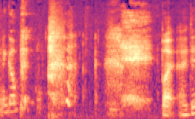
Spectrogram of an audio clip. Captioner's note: laughter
